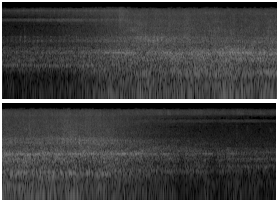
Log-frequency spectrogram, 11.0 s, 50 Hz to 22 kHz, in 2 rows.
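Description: VR Sm3 Pendolino electric express train passing close at speed: a rushing of wheels and air that swells over a couple of seconds, peaks midway and fades as the train moves away, with a steady high whine through it.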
